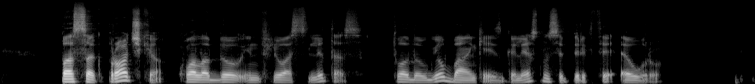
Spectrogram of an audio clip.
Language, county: Lithuanian, Vilnius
